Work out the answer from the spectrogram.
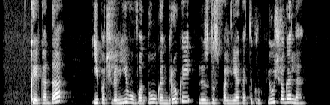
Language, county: Lithuanian, Panevėžys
